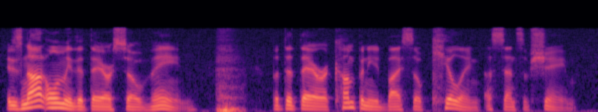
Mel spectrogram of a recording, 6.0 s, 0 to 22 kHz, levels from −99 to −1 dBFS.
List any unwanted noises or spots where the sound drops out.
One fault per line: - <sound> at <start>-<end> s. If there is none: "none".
- breath at 2.2-2.5 s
